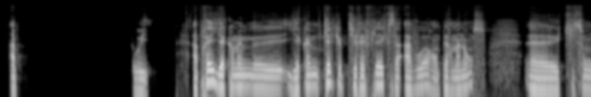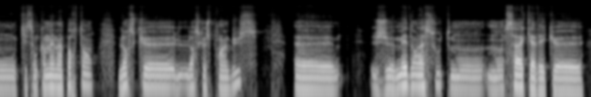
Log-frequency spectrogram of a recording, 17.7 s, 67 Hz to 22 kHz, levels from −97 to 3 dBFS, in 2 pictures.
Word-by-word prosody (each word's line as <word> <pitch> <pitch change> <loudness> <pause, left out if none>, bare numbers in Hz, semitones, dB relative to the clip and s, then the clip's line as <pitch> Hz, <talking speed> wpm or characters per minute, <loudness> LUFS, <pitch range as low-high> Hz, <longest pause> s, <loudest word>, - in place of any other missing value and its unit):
Ap - - +1 1.7
Oui. 100 -3 -3 0.6
Après, 165 0 +6
il 165 - +4
y 130 - +8
a - - +8
quand 125 - -3
même, 125 -1 +1
heu, 115 -1 +1
il 120 -4 -8
y - - +3
a - - +3
quand 125 +4 -1
même 130 -1 -1
quelques 155 -2 +2
petits 125 +2 -2
réflexes 130 +2 0
à 115 - +1
avoir 115 +3 -1
en 100 -2 -4
permanence, 115 +6 -4 0.6
heu, 105 -2 +2
qui 110 - -10
sont 115 0 -4
qui 110 - -9
sont 115 +1 -6
quand 120 - -3
même 120 0 +3
importants. 130 +2 -1 0.4
Lorsque 130 +3 -2
lorsque 120 0 0
je 105 - -6
prends 115 - -3
un 110 - -1
bus, 150 +9 -7 0.6
hem, 110 -1 +1 0.5
je 110 0 -2
mets 125 +4 +6
dans 130 0 +1
la 125 0 +5
soute 140 -3 -7
mon 110 -1 -3
mon 110 0 -4
sac 125 -2 +5
avec, 105 0 +2
heu, 105 -1 +3
115 Hz, 155 wpm, -25 LUFS, 110-125 Hz, 1.7 s, y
